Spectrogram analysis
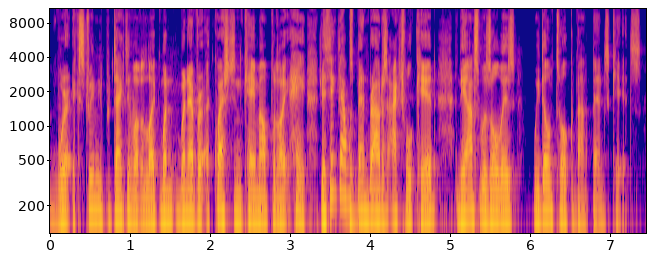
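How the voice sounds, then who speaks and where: A man with an average-pitched voice co-hosts a casual podcast. He recaps television in a conversational way, with a wry, joking slant to his commentary. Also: quick pace, few pauses, husky. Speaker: podcast co-host. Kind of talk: casual TV episode recap chat.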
